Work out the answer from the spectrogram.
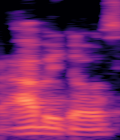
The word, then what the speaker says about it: Abydos: We were on our way back from Abydos, or Abydos, as it's often um, pronounced, the temple, one of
